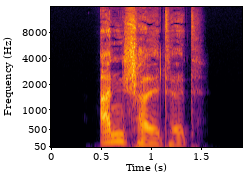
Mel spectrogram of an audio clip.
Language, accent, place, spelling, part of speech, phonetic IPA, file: German, Germany, Berlin, anschaltet, verb, [ˈanˌʃaltət], De-anschaltet.ogg
- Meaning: inflection of anschalten: 1. third-person singular dependent present 2. second-person plural dependent present 3. second-person plural dependent subjunctive I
